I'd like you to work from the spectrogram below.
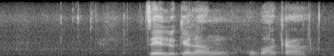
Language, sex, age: Southern Sotho, male, 23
